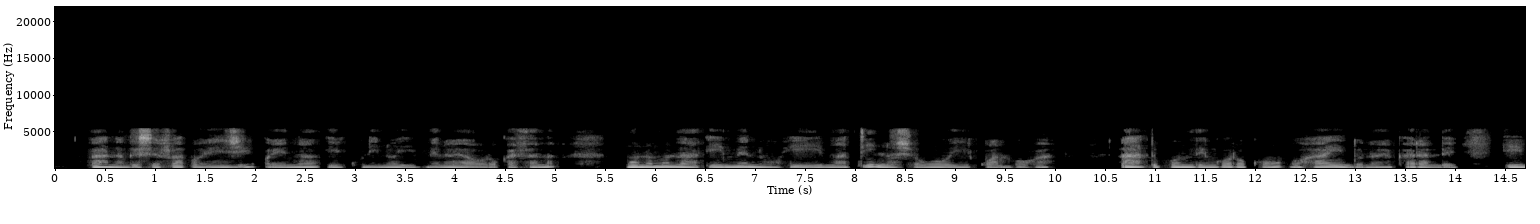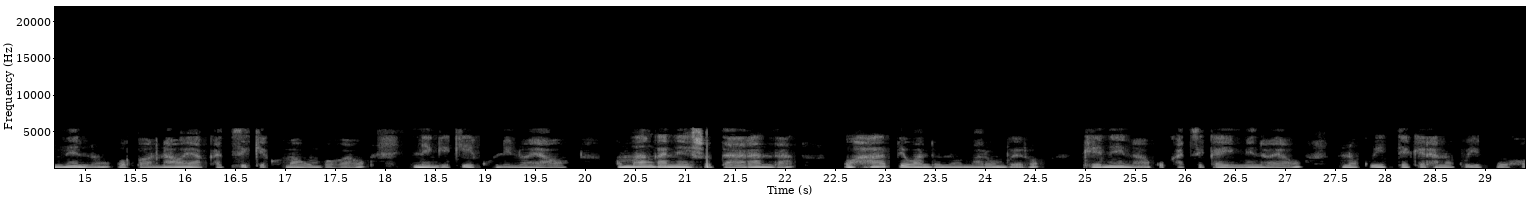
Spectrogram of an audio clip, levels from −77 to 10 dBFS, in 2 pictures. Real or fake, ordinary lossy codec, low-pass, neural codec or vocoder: real; AAC, 24 kbps; 5.4 kHz; none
